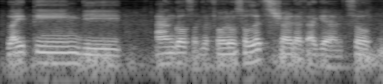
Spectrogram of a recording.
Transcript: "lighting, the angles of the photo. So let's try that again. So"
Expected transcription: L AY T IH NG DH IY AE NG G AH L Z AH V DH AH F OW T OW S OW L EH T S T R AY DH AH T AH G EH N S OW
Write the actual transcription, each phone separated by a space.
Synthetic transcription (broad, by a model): L AY T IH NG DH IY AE NG G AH L S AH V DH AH F OW T OW S OW L EH T S T R AY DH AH T AH G EH N S OW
